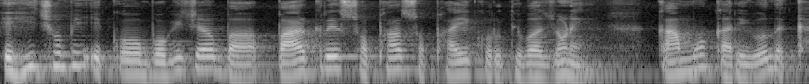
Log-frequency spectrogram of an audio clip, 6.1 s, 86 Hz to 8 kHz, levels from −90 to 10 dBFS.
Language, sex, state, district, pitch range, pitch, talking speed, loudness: Odia, male, Odisha, Nuapada, 140-180 Hz, 150 Hz, 150 wpm, -20 LUFS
